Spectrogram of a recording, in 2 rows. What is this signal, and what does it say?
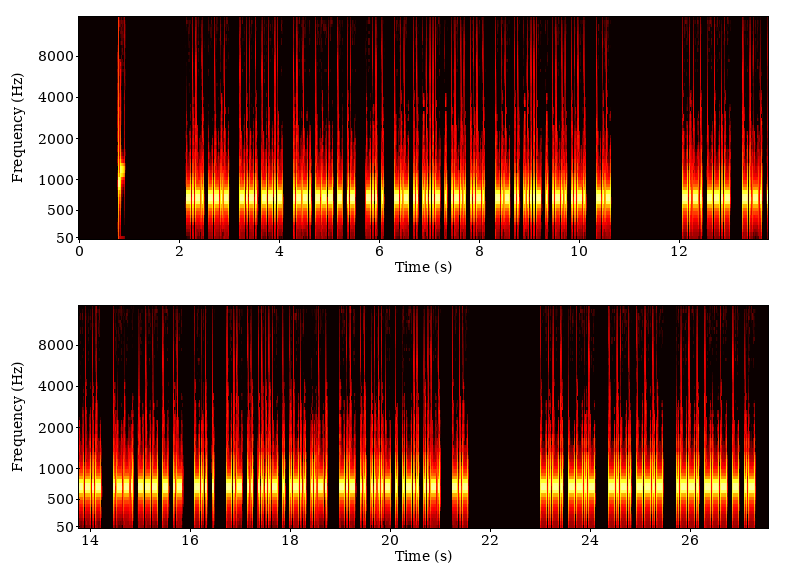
Morse code, heard as a keyed tone, about 33 wpm, 700 Hz. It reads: CQ CQ POTA DE KI4ELF KI4ELF K CQ CQ POTA DE KI4ELF KI4ELF K CQ CQ POTA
